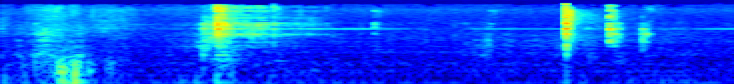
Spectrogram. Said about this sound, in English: It's nice. I like how that sounds. So when you kick it, it goes down, spins the engine, and then it ratchets back to its position, which is the clicking that you can hear.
